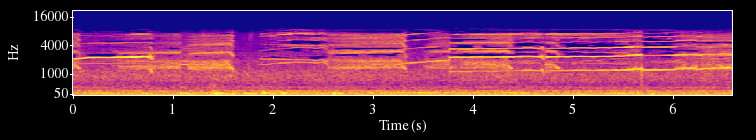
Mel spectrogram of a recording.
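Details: Afternoon feeding on June 3, 2021, with a falcon giving drawn-out, strained calls. The notes glide gradually upward, run into one another almost continuously, and are broken by a few short gaps. Low rumbling noise sits beneath.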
